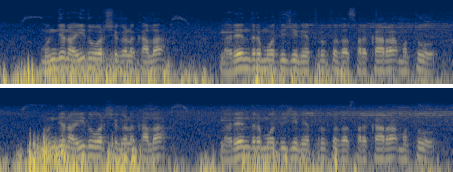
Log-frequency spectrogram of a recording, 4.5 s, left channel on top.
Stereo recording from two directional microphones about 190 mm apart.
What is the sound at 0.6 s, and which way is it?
Speech, 15° left (ahead or behind).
